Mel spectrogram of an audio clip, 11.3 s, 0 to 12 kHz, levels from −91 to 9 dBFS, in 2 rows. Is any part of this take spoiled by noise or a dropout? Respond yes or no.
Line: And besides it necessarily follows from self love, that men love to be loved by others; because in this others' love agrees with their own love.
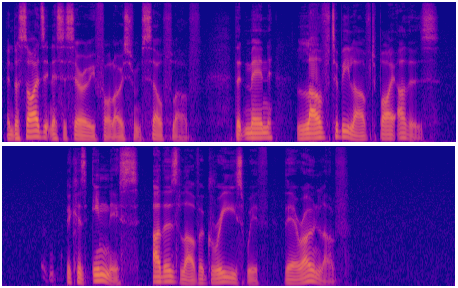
no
